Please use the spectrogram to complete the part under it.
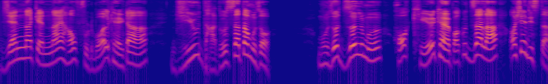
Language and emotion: Goan Konkani, happy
